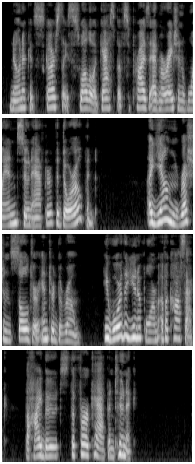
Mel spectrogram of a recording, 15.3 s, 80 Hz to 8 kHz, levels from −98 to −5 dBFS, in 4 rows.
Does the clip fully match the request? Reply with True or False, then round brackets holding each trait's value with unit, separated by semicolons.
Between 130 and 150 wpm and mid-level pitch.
False (145 wpm; 205 Hz)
